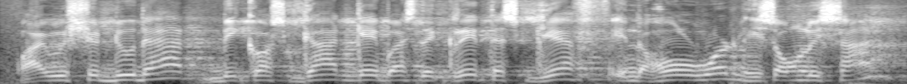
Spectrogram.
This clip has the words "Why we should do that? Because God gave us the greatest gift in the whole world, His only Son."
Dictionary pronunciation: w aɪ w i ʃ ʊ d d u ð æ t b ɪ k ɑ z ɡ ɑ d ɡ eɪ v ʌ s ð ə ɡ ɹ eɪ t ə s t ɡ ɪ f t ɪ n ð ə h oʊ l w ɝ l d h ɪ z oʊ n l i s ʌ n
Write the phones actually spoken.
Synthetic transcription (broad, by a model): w aɪ w i ʃ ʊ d d u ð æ t b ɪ k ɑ s ɡ ɑ d ɡ eɪ v ʌ s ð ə ɡ ɹ eɪ t ə s t ɡ ɪ f t ɪ n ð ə h oʊ l w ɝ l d h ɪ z oʊ n l i s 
